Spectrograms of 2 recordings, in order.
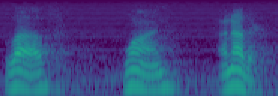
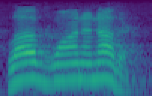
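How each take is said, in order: First: The phrase is spoken at a moderate pace. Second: The phrase is spoken very quickly.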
